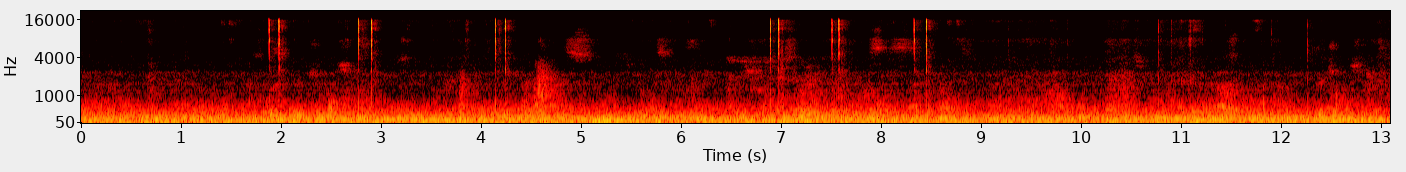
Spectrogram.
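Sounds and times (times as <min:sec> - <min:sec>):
low room hum: 0:00.0 - 0:13.0
computer mouse clicking: 0:01.9 - 0:02.1, 0:02.8 - 0:03.0, 0:04.1 - 0:04.4, 0:06.9 - 0:07.7, 0:08.3 - 0:08.6.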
